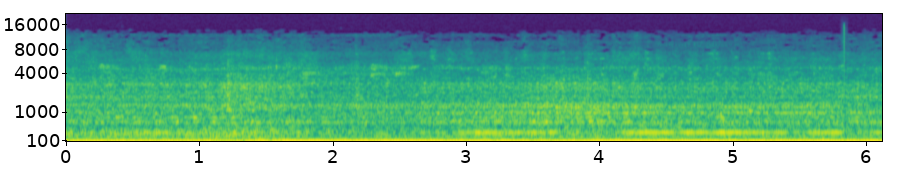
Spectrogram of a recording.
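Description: A tractor engine rumbles steadily up close.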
